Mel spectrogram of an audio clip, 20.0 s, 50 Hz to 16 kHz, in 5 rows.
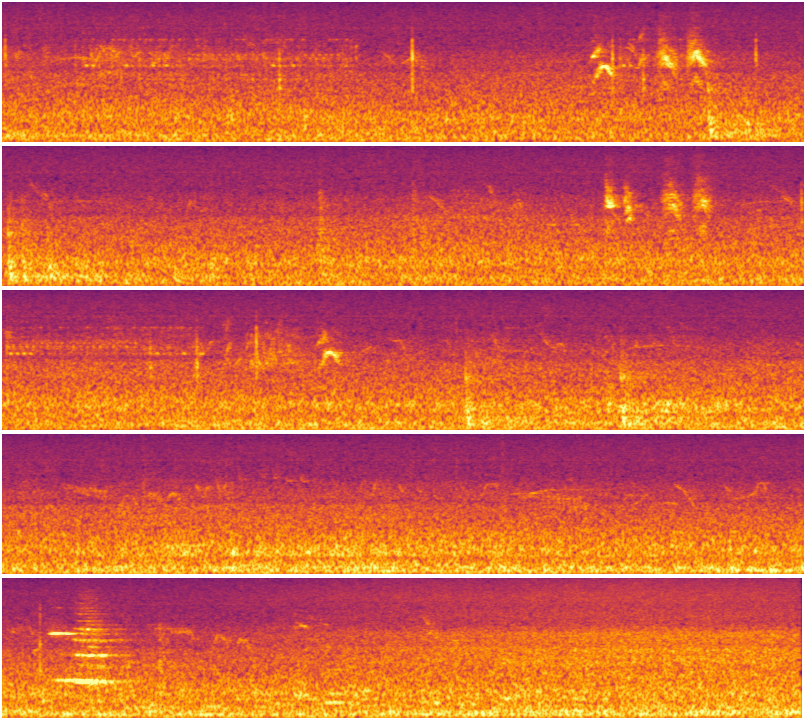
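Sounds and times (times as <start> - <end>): steady background hiss: 17.1 - 20.0.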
